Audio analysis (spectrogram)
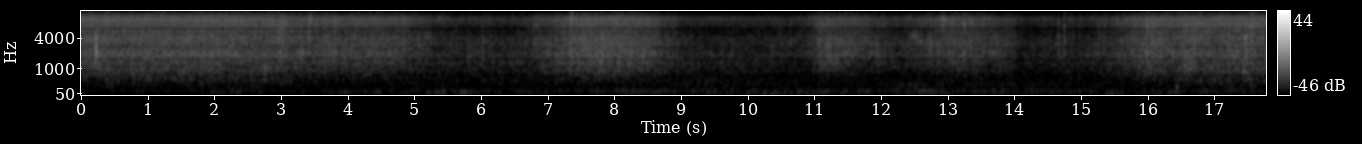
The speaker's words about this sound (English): the rain gets really loud. Okay, so let's talk about the rain.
